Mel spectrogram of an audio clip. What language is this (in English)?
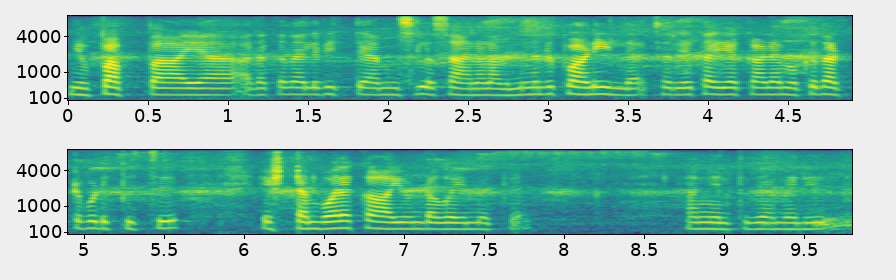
Malayalam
